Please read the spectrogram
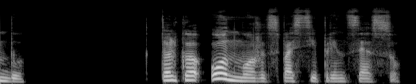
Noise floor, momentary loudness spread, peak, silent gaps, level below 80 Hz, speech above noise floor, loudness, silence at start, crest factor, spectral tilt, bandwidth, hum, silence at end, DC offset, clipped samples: under -90 dBFS; 12 LU; 0 dBFS; 0.29-0.86 s, 0.95-1.12 s, 1.18-1.26 s, 1.51-1.60 s; -66 dBFS; over 72 dB; -18 LUFS; 0 s; 20 dB; -5.5 dB/octave; 15 kHz; none; 0.2 s; under 0.1%; under 0.1%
